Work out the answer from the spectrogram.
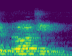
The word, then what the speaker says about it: drowsy: Then 11th word is DROWSY, इसको pronunciate करेंगे ड्रॉजी।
